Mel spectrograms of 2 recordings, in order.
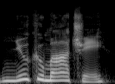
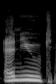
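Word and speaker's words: Nukumachi: of this artist is nuku machi i assume i'm saying that correctly i'll spell it for you if you want to look them up online n-u-k-u-m-a-c-h-i really just kind of how it sounds uh nuku machi and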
